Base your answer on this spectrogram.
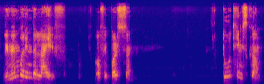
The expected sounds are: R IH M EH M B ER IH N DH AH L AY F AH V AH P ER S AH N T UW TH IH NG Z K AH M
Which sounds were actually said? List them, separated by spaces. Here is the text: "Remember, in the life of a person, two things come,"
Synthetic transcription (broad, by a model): R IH M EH M B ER IH N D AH L AY F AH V AH P ER S AH N T UW T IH NG S K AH M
